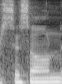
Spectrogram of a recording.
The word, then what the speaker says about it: Sisson: There's a guy by the name of Mark Sisson, or Sisson is how you say it.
